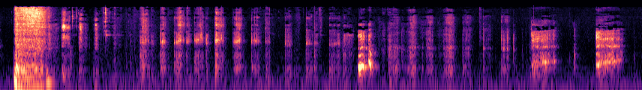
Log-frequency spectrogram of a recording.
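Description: A young man laughs softly into his hand.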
